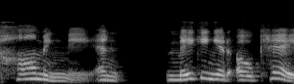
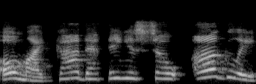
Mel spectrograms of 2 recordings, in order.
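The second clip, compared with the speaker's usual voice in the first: mock shocked, appalled, disgusted horrified scream; 4 semitones higher than usual. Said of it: "I just screamed it".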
